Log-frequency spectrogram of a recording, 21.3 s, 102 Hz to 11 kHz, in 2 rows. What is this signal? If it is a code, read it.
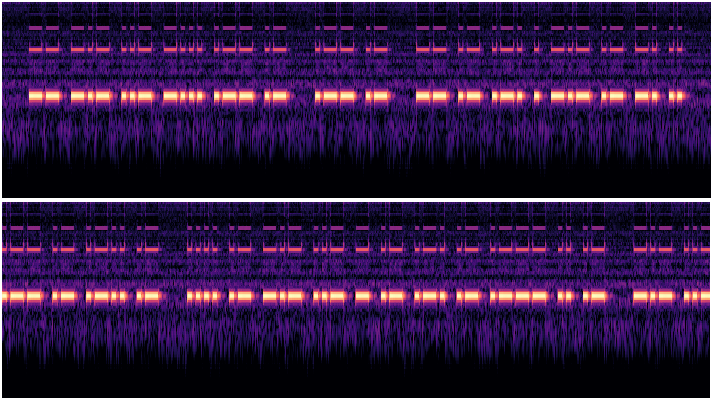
Morse code, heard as a keyed tone, machine-sent, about 19 wpm, 1170 Hz. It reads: MKUBWA WA MAREKANI WALA HAKUTARAJIA …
